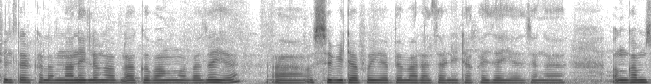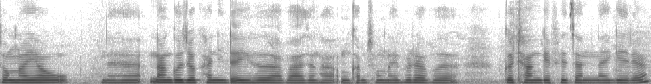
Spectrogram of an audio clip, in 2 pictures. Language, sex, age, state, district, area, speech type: Bodo, female, 30-45, Assam, Udalguri, urban, spontaneous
